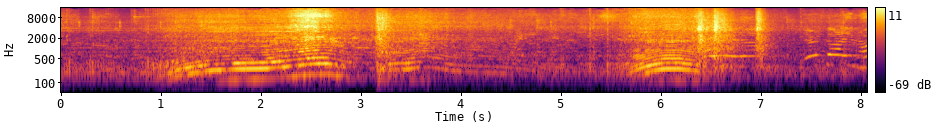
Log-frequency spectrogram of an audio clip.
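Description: Trials motorcycle engine revved hard twice, a long rev about a second in and a shorter one near six seconds, each rising and then falling in pitch as the bike is hopped up onto the next obstacle. A sharp knock follows each rev as the bike lands.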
